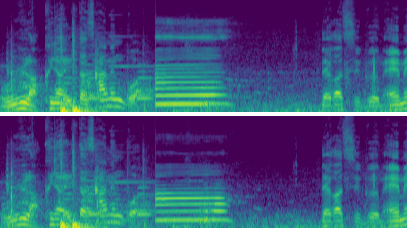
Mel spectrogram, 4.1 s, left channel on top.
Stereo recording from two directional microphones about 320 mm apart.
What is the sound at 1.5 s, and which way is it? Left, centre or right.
Music, left.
